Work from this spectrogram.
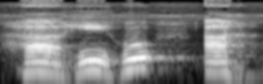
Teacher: sangat dalam makhrajnya aqsal halq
